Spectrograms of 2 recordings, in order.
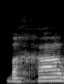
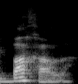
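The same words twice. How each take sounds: First: The stress is on the last syllable. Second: The stress is on the first syllable. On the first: The speaker calls it wrong. "we don't say Bachar" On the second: The speaker calls it right. "with the stress moved forward"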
